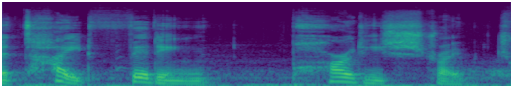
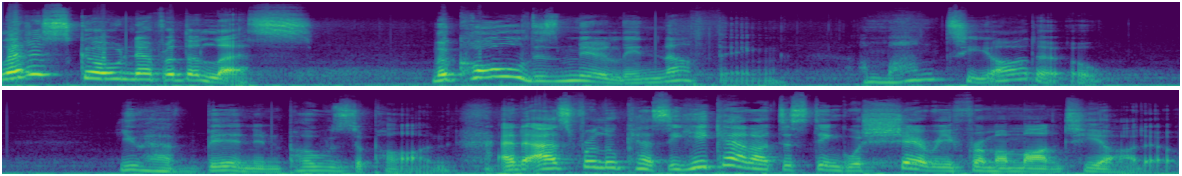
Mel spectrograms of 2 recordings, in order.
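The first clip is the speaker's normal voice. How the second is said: tipsy, snobbish, dismissive, boastful, pitched higher voice; 6 semitones higher, 3 dB louder than usual. Reading a story aloud, the narrator voices Fortunato's reply: drunk Fortunato voice. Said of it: "for he had been drinking much. The man wore motley. He had on a tight-fitting party-striped dress, and his head was surmounted by the conical cap and bells. / He prided himself on his connoisseurship".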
